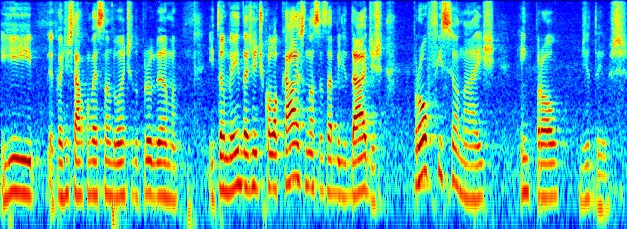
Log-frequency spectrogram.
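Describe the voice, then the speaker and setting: Through noticeable background noise comes a man's fairly high voice with ordinary pitch variation. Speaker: deacon. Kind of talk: testimony. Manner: halting.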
